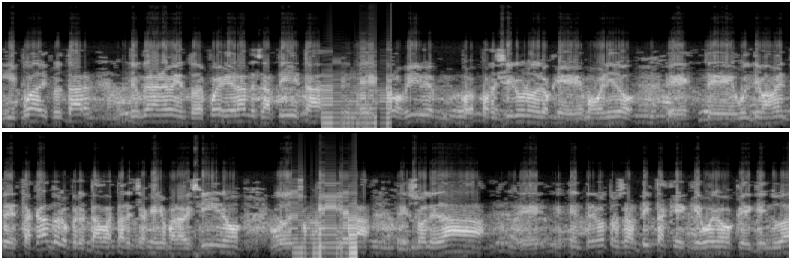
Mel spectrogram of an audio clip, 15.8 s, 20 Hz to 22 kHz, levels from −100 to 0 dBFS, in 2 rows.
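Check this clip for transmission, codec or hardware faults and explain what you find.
Two faults are present, both robotic sound from repeated short buffers. From 3.21 to 3.90 s and 10.80 to 11.44 s, the sound turns into a rigid, metallic 133 Hz buzz. This is likely a 7.5 ms segment replayed over most of each stretch while the real audio is skipped.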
